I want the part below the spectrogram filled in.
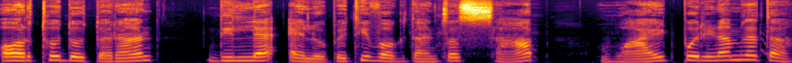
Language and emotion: Goan Konkani, fearful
